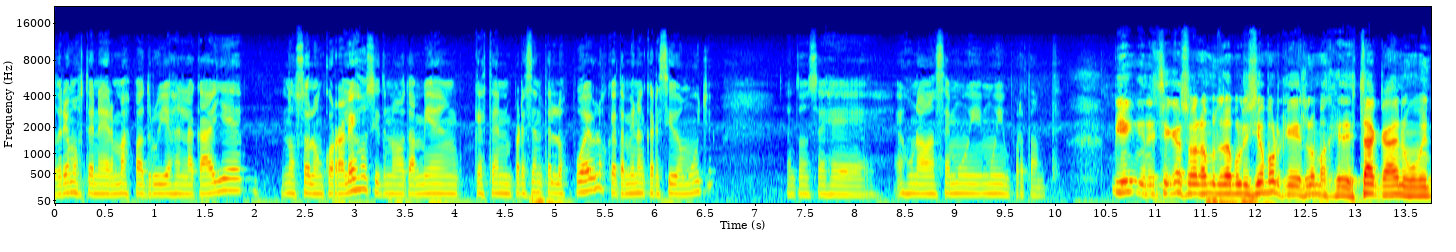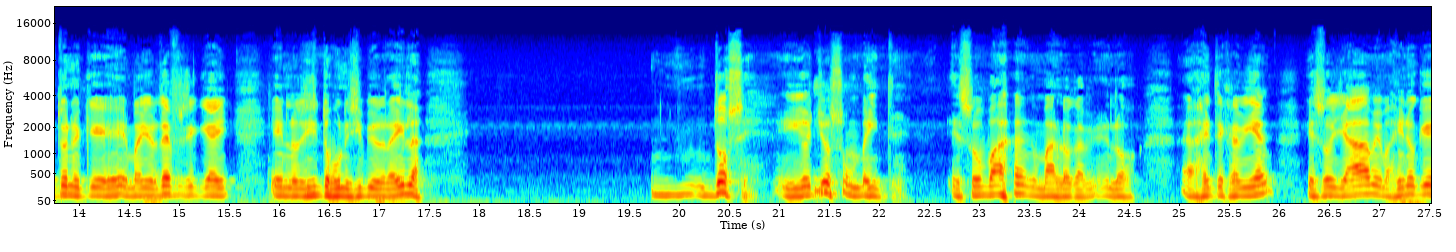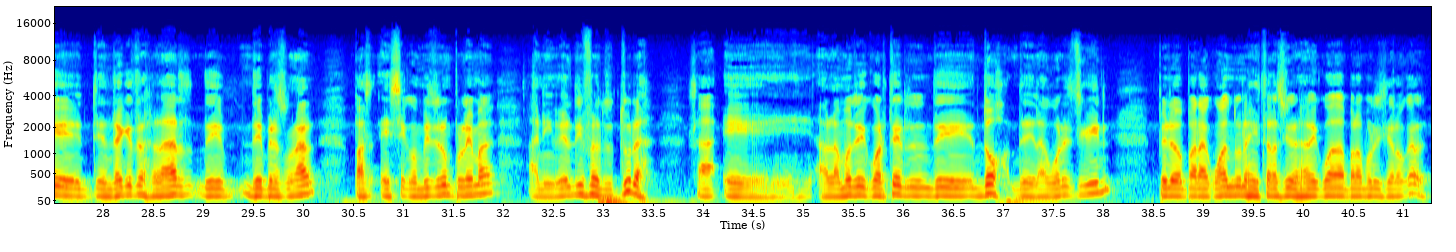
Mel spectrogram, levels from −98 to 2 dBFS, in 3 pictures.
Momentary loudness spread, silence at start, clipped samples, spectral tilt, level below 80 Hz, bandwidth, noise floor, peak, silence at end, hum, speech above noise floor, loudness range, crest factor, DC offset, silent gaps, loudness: 14 LU; 0 s; under 0.1%; -6.5 dB/octave; -44 dBFS; 12 kHz; -60 dBFS; 0 dBFS; 0 s; none; 37 dB; 12 LU; 24 dB; under 0.1%; none; -24 LUFS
